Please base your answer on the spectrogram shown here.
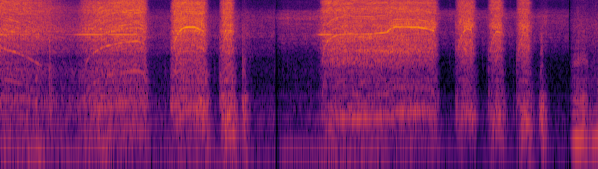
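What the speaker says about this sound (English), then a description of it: "Time to screw it into place." A power drill drives screws into a patio bar tray, whirring in several short bursts of rising and falling pitch, close and fairly loud, with brief pauses between runs and no talking.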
